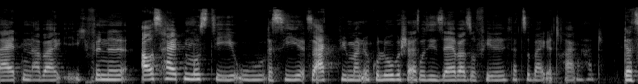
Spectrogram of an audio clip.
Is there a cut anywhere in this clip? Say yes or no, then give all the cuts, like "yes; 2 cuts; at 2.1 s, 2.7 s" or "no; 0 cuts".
yes; 2 cuts; at 3.0 s, 4.2 s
